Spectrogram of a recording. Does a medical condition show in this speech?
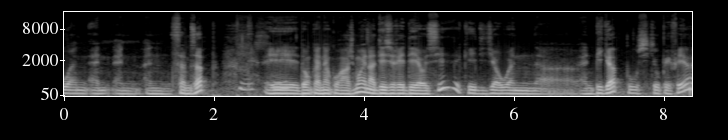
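No.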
